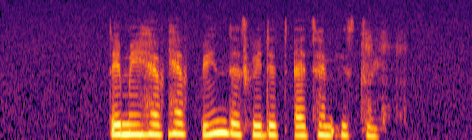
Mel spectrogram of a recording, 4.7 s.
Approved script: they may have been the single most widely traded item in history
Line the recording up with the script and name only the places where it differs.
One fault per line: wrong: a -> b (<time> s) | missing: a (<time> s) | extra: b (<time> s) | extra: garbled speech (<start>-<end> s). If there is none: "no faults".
extra: have (1.7 s)
missing: single most widely (2.4 s)
missing: in (3.4 s)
